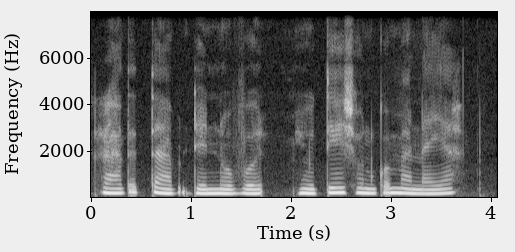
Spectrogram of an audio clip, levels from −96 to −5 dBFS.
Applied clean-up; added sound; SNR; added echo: none; none; none; none.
